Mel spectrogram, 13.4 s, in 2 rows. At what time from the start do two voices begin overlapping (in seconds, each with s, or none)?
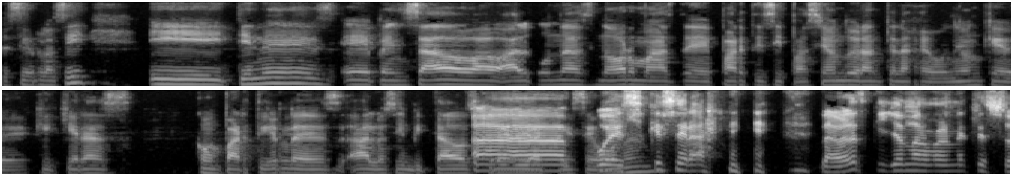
9.8 s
